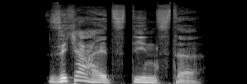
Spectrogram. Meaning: nominative/accusative/genitive plural of Sicherheitsdienst
- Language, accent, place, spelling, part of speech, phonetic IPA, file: German, Germany, Berlin, Sicherheitsdienste, noun, [ˈzɪçɐhaɪ̯t͡sˌdiːnstə], De-Sicherheitsdienste.ogg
